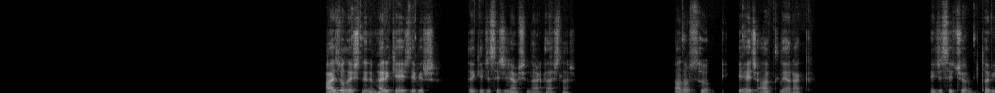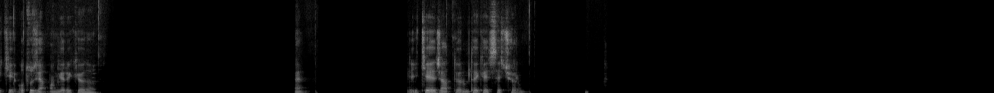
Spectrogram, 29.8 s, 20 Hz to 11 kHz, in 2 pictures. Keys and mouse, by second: 0.5 click, 2.2 click, 3.5 ctrl+1, 5.1 right click, 5.7 click, 6.6 right click, 7.0 click, 9.9 right click, 11.4 click, 13.3 shift+click, 14.3 right click, 15.0 t, 16.3 click, 19.5 right click, 20.1 click, 22.7 shift+click, 25.3 shift+click, 28.3 shift+click.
